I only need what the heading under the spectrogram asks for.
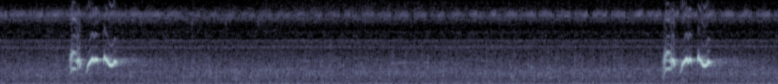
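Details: Sooty-headed bulbul calling to lure in wild birds: a quick, bubbly whistled phrase of three or four notes, repeated after a gap of about four seconds, over low steady hiss.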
